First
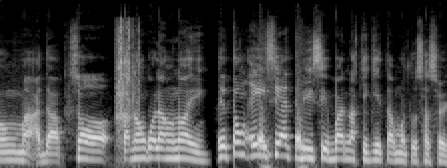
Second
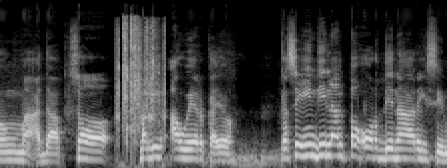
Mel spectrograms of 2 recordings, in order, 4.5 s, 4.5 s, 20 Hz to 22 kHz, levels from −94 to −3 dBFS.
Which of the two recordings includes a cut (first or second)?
second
